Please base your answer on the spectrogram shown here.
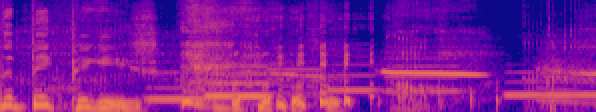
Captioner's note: mummy pig and daddy pig laugh; snoring continues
